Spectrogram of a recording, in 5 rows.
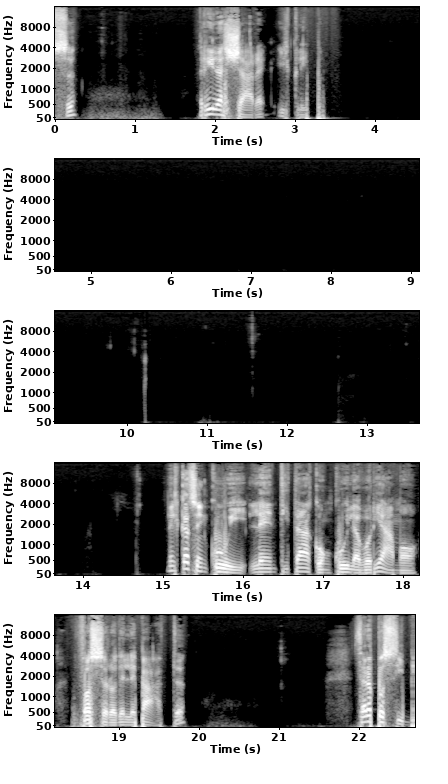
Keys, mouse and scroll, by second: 0.6 right click, 4.2 click, 7.4 click, 8.3 click, 10.0 click, 10.9 1, 11.1 KP_0, 11.6 Return, 13.3 click, 15.1 click, 16.1 shift+click, 19.9 click, 21.1 click, 22.1 right click.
